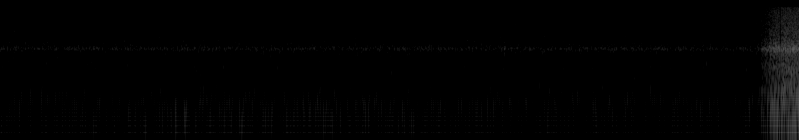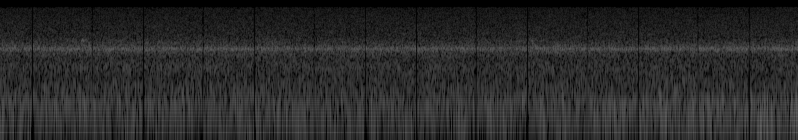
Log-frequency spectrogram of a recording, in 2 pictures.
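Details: Faint steady hiss that jumps to loud broadband static with a constant high whine partway through; no animal calls.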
